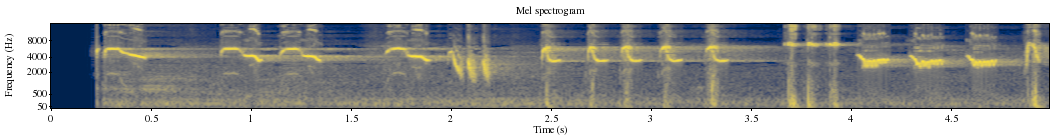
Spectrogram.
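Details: Sulingan (Tledekan) singing in the flute-like 'nyuling' style, pouring out its imitated song material: clear high whistled notes, some sliding down, mixed with sharp clicks and quick repeated chips, delivered in rapid bursts.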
